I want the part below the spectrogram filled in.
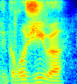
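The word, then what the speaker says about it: ゴジラ: themselves Godzilla or Godzilla is actually the proper pronunciation of goira in its native Japanese sticking with original ideas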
